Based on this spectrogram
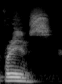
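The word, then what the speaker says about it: friends: لو قلت يور فرينز دي سايلنت في كلمه فريند ما بقولش فريندس فريندس ده غلط المفروض اقول فرينز بتنطق دي سايلنت زي كلمه ا حاجات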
